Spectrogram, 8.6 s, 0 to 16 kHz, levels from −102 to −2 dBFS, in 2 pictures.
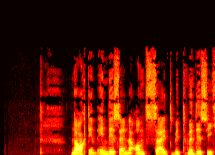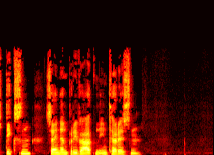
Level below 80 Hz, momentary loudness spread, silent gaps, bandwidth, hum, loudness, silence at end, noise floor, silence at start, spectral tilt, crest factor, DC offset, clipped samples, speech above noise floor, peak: -72 dBFS; 10 LU; none; 11.5 kHz; none; -21 LUFS; 1.55 s; -78 dBFS; 0.8 s; -5 dB/octave; 20 dB; under 0.1%; under 0.1%; 57 dB; -2 dBFS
